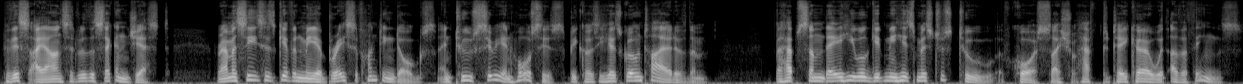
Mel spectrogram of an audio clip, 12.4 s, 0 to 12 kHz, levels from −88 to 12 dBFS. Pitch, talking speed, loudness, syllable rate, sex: 115 Hz, 235 wpm, -21 LUFS, 6.0 syllables/s, male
